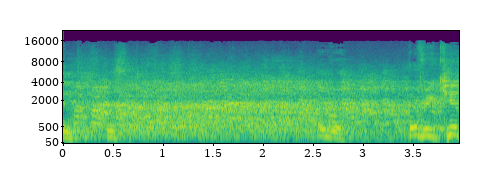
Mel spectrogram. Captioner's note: audience laughing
